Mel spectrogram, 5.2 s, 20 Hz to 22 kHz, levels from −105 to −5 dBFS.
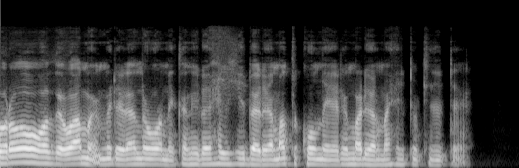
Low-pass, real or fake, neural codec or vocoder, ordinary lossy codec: none; fake; codec, 24 kHz, 1 kbps, SNAC; none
